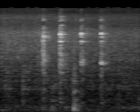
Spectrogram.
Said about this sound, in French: Oui, c'est le bruit de mes bagues.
